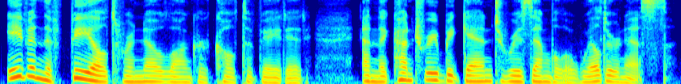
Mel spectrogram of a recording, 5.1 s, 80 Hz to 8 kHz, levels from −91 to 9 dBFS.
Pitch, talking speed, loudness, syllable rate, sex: 155 Hz, 175 wpm, -21 LUFS, 6.0 syllables/s, female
